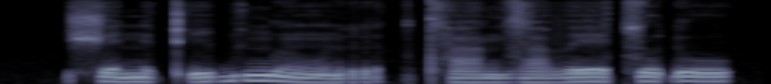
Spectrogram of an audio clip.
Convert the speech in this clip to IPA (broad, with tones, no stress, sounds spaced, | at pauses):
ʃ e˨ n ɪ˨ kʼ i˨˦ b i˦ ŋ l ũ˨ r | tʰ aː˨ ŋ z a˨ β eː˦ t͡s u˦ ɗ u˦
